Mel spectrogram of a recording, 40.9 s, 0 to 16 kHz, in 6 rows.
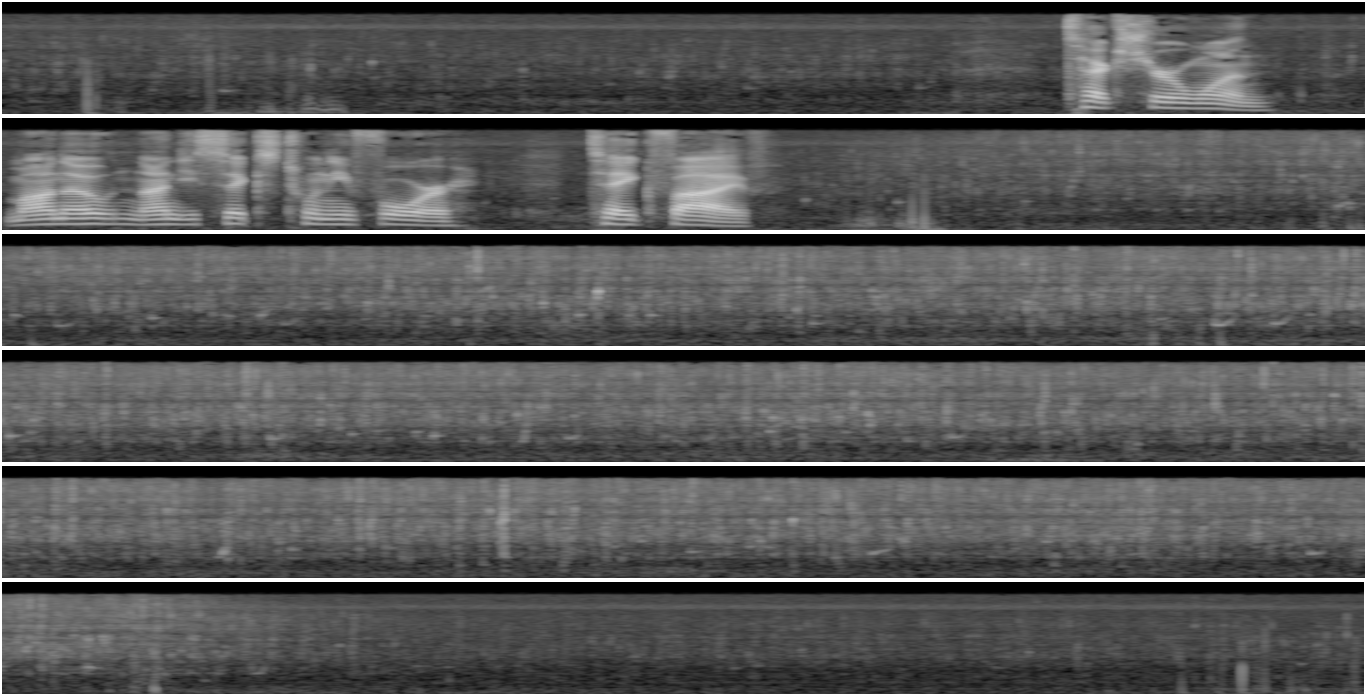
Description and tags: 08 JOSH O-TEXTURE 1
Tiny but lovely waterfall
waterfall, texture, recording, Field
